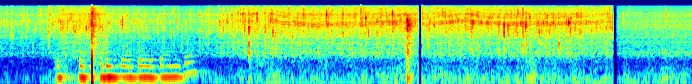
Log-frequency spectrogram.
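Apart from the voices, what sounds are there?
khukhdi mushrooms frying in a pan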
